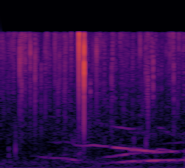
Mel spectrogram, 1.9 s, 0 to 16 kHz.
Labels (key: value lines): label: biophony
recorder: SoundTrap 300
